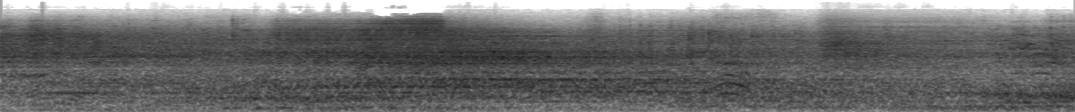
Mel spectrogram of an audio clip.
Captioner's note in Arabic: زئير الديناصورات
